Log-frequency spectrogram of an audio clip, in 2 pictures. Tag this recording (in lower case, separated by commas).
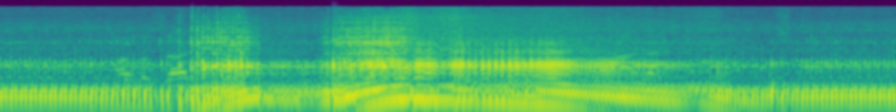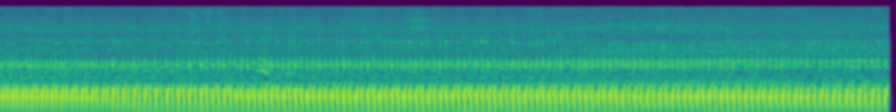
speech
